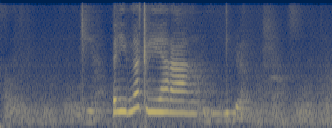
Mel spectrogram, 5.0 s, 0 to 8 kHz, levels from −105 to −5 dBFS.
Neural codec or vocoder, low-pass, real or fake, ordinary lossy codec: codec, 16 kHz, 0.5 kbps, FunCodec, trained on Chinese and English, 25 frames a second; 7.2 kHz; fake; none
